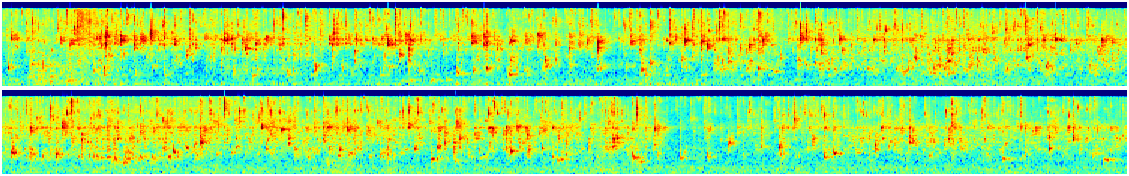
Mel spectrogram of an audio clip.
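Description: Water pouring and splashing steadily. It starts abruptly as the plastic watering can begins to pour, then runs on with trickling and splashing.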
